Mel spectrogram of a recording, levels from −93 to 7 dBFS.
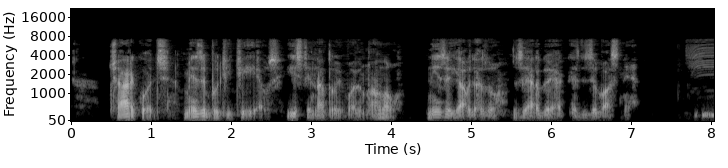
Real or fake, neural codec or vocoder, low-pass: real; none; 7.2 kHz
